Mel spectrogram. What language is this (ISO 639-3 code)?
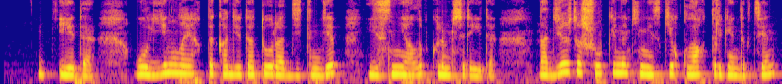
kaz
